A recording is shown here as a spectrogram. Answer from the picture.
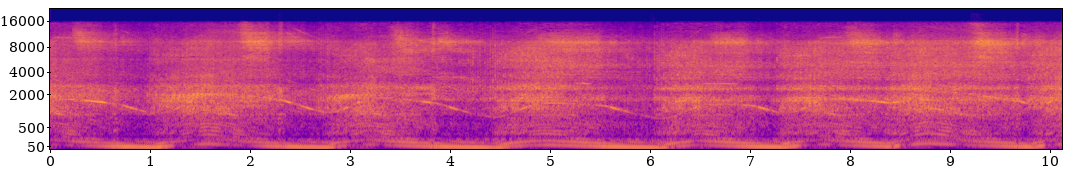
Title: Passat b6 2.0 TDI Squeaky sound.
